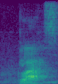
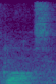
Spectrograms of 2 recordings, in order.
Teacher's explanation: One of the most obvious differences with a Birmingham accent from our accent is the short A sound rather than long A. So past instead of past, or glass instead of glass.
